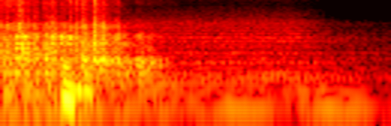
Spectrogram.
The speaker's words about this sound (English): Go ahead and roll it again. I do love this dice tower, but sometimes.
